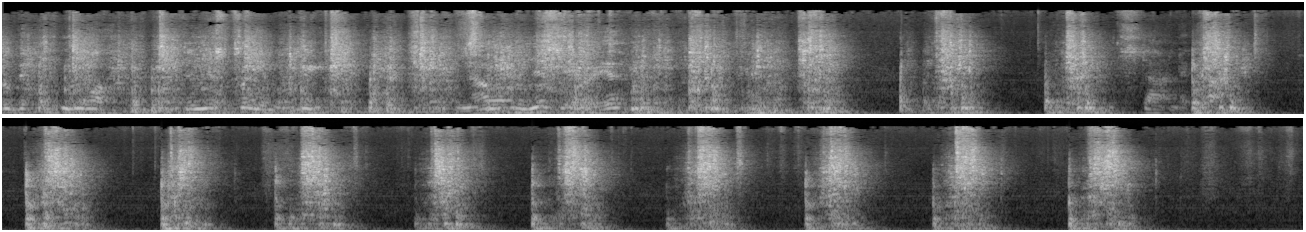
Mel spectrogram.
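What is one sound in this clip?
A hand plane shaves wood in quick, repeated strokes.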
